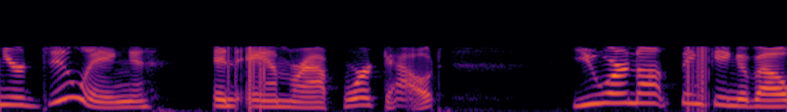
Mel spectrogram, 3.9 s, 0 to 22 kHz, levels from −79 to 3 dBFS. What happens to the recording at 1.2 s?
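From 1.14 to 1.32 s, bit errors on a digital phone line flip under one percent of bits, corrupting single samples into clicks and crackle over the speech.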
